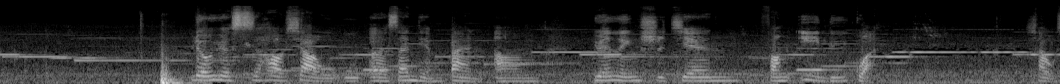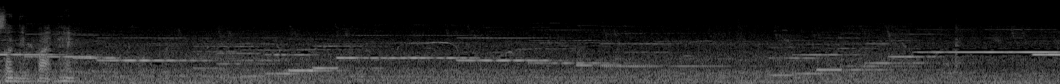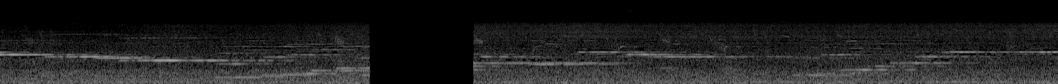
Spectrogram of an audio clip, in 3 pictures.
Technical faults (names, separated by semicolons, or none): audio dropout to silence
